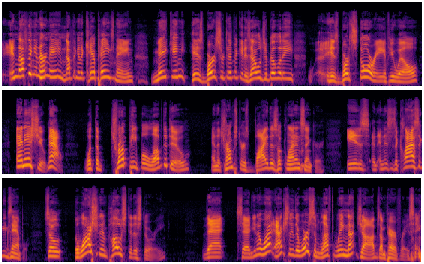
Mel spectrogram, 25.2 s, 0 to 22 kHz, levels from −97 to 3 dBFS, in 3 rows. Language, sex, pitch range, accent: English, male, 180-275 Hz, American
